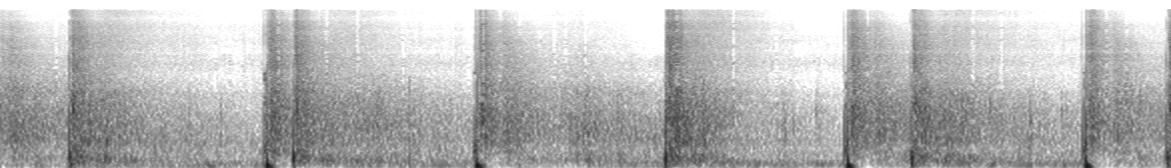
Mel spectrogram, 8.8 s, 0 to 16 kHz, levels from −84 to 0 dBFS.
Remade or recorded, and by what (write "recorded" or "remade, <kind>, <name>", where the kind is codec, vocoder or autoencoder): recorded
